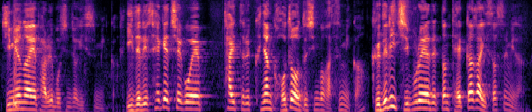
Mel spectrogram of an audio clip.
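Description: A man preaches to young people in an earnest, direct manner. He keeps asking his listeners rhetorical questions. His voice sits slightly high for a man. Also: expressive, fast, hardly any pauses, mellow. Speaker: youth pastor. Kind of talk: sermon.

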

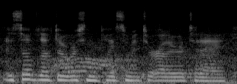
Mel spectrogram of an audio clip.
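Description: A young woman vlogging with her phone in hand, chatty and quick to laugh, talking to camera among family. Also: fairly low pitch, steady tone, rough recording. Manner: chatty, laughs easily, self-narrating to camera. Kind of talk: casual handheld vlog. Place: car, restaurant and church. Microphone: phone held in hand. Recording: busy background chatter. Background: chatter of family and friends around her.

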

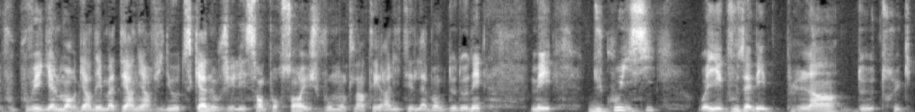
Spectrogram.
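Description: Male walkthrough creator, mellow voice, casual and repetitive screen-share commentary. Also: medium pitch. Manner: chatty, repeats words, many fillers.

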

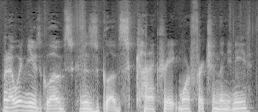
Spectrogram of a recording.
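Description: A man in his thirties talking casually to camera as a fitness vlogger during a workout, informal and halting between efforts. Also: on the low side, warm tone. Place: home gym room, indoors.

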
